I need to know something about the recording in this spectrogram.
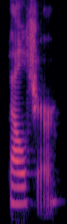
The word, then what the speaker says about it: Belcher: So what we're talking about here is this: Brian Belcher.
